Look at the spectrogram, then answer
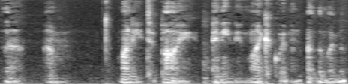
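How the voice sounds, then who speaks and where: Whispering and soft-spoken, a man talks at a moderate pace in a gentle tone. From England. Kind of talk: ASMR show and tell. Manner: soft-spoken, whispery, gentle.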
